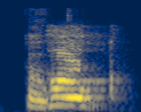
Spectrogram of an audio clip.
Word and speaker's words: Koch: How do you say their last name? C-O-C-H? Oh, brothers. The Koch brothers? Koch brother. Like the soda, Coke.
